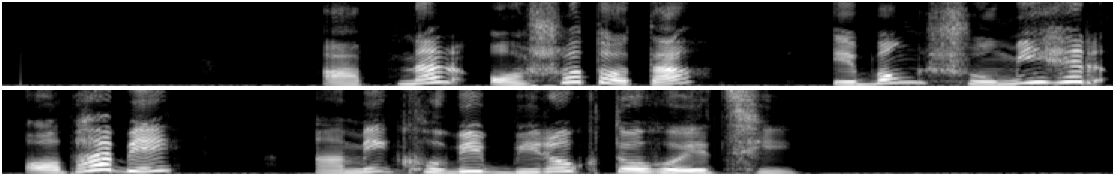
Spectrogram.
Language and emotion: Bengali, disgusted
